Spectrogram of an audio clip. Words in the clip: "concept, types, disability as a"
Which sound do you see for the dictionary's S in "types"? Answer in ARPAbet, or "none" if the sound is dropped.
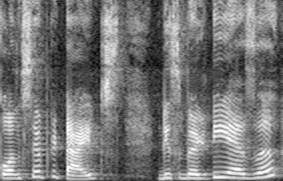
S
